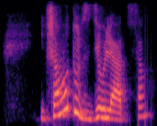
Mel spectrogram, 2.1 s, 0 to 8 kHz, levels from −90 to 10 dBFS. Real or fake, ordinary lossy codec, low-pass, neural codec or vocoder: real; Opus, 32 kbps; 7.2 kHz; none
